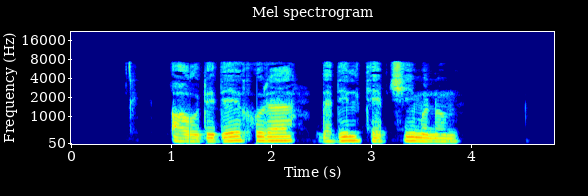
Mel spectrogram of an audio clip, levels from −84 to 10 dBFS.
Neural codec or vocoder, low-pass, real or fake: none; 7.2 kHz; real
